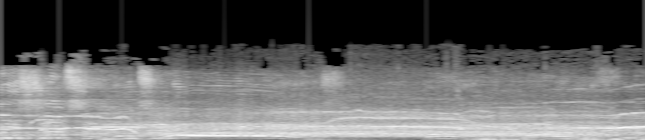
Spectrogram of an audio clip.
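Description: Big concert audience cheering for the band, a sustained wall of shrieks, whoops and yells with voices rising and falling through the roar.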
